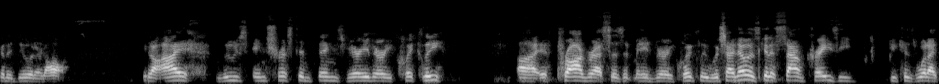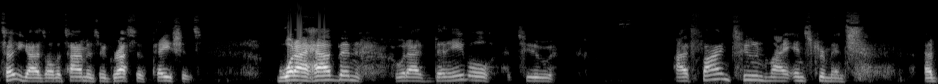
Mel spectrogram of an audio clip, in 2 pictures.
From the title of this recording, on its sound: Poor Audio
